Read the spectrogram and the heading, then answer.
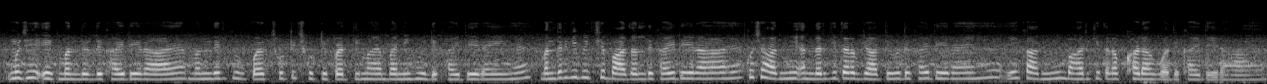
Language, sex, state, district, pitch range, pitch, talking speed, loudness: Hindi, female, Uttar Pradesh, Etah, 245-275 Hz, 260 Hz, 230 wpm, -19 LUFS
